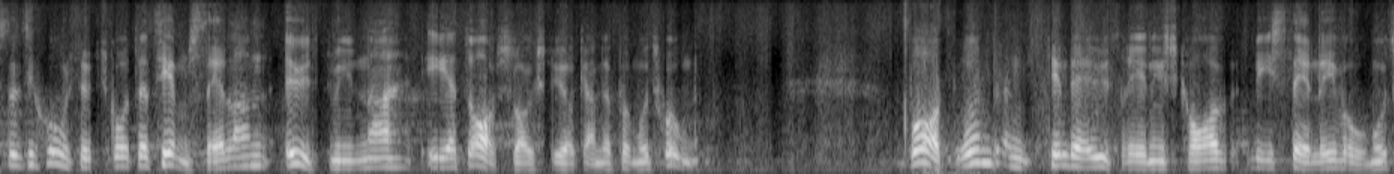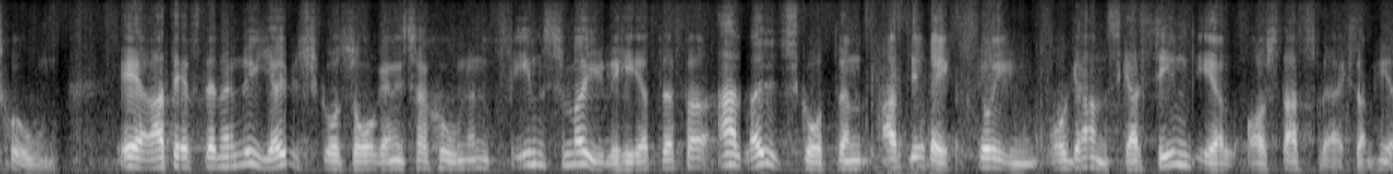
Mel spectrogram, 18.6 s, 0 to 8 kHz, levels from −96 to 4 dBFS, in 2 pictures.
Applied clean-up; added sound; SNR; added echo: neural separator model SepFormer DNS4.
